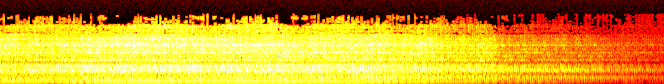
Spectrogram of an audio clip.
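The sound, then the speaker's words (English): A heavy truck engine drones steadily and loudly with a low, strained rumble as it labors through snow drifts, holding for several seconds before gradually fading away. No voices are heard. “Boy, going's really getting rough, even for Big Brute. Nothing to worry about, pal. I still have two lower gears to shift into.”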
